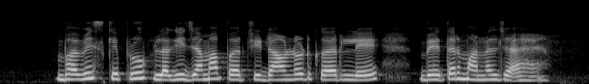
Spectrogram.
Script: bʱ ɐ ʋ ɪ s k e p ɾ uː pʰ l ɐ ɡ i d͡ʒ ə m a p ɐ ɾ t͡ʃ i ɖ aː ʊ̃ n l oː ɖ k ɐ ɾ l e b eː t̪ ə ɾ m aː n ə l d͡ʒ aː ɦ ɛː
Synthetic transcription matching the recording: bʱ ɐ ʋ ɪ s k e p ɾ uː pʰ l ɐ ɡ i d͡ʒ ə m a p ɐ ɾ t͡ʃ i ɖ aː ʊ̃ n l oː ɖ k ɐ ɾ l e b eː t̪ ə ɾ m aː n ə l d͡ʒ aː ɦ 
